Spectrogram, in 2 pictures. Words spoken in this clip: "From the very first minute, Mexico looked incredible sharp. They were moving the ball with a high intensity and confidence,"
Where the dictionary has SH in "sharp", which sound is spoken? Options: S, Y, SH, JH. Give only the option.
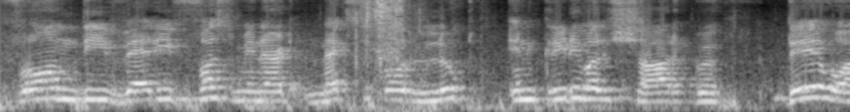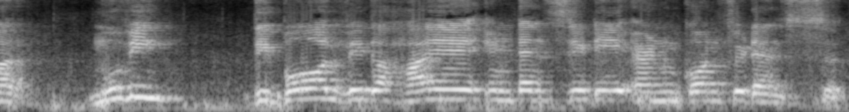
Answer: SH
